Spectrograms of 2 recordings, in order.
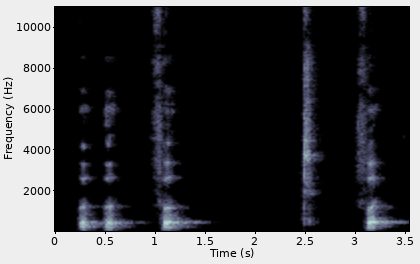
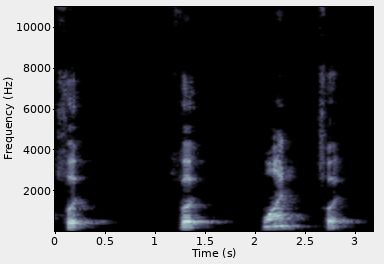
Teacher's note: It's a stop T, so we don't say foot. We put our tongue up and stop.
